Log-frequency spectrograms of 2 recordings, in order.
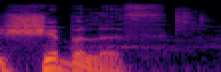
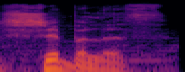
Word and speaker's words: shibboleth: When someone tried to cross, they asked, "Say shibboleth." The Ephraimites could not pronounce the "sh". They said "sibboleth".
